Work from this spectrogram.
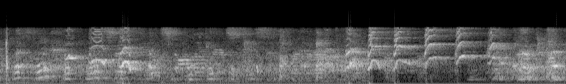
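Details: Three-week-old Bulldog puppies, males and females in Florida, playing and moving around: high, tonal yips and whimpers overlap, with a quick run of short, sharp yelping barks in the second half and faint rustling beneath.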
